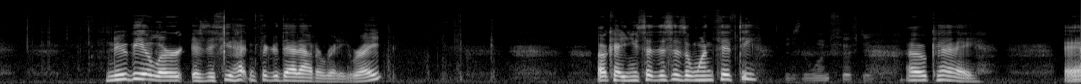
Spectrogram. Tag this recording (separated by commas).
Speech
